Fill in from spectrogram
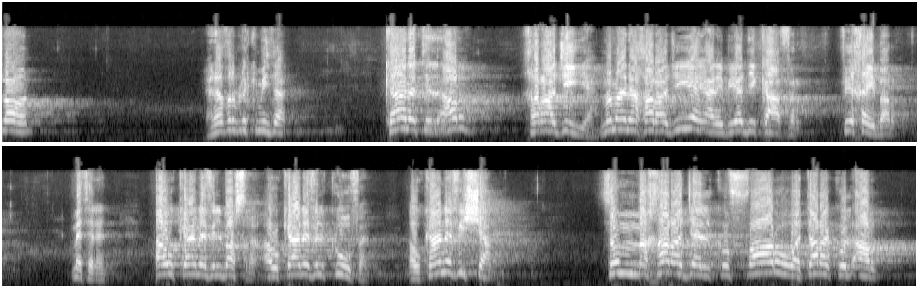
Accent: Kuwait; مثل عندنا في الكويت الآن يعطون مزارع لبعض الناس في مقابل ماذا؟

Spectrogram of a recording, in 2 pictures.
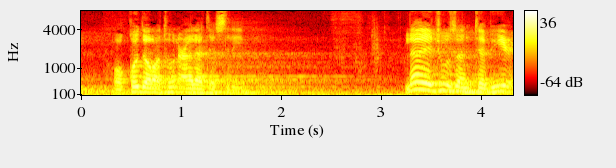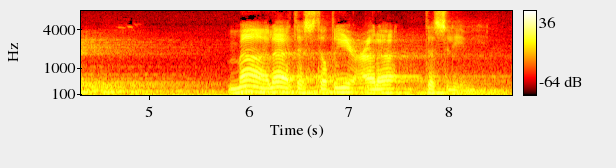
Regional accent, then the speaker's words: Kuwait; هناك أناس موجود حتى عندنا في الكويت موجودة في مزارع أحواض يستزرع فيها السمك

